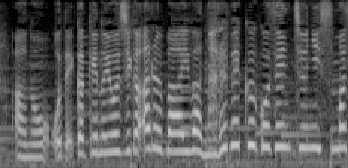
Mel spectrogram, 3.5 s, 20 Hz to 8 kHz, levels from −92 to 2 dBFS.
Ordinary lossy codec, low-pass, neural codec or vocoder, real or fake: none; none; none; real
